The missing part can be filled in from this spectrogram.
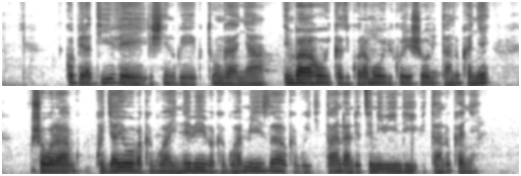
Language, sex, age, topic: Kinyarwanda, female, 25-35, finance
